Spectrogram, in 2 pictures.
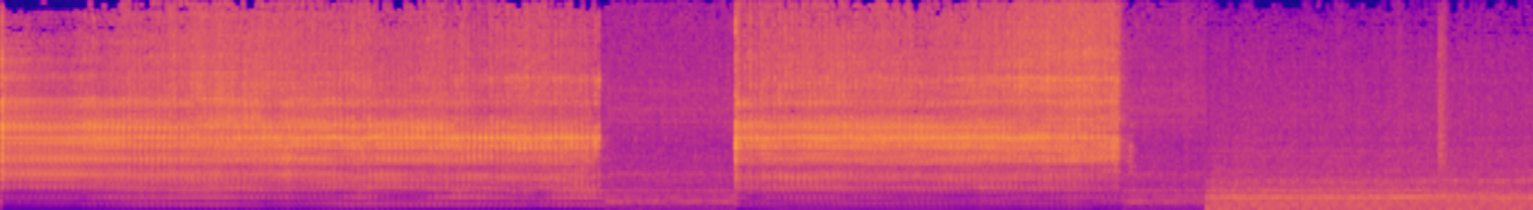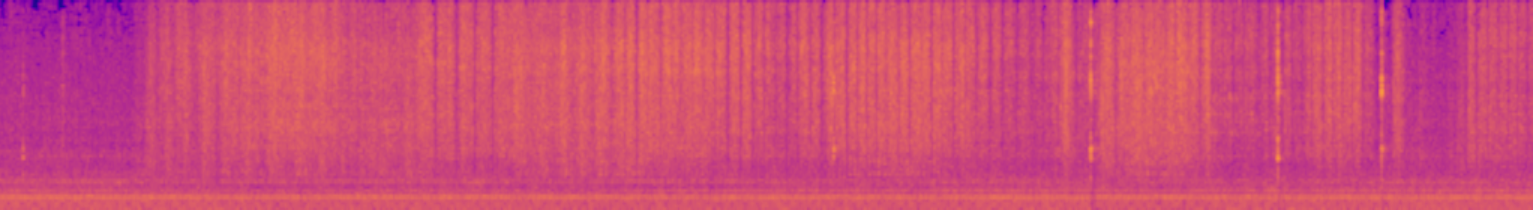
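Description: Abrasive sanding against a segmented wooden bowl spinning on a wood lathe, a steady hiss cut into two stretches, then about twelve seconds in the lathe runs on with a steady, louder hum of several fixed tones while finish is rubbed on with a cloth.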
